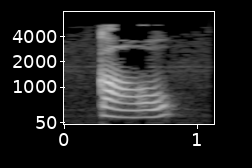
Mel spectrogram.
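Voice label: "狗", Mandarin Chinese; chinese-flashcards; hsk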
